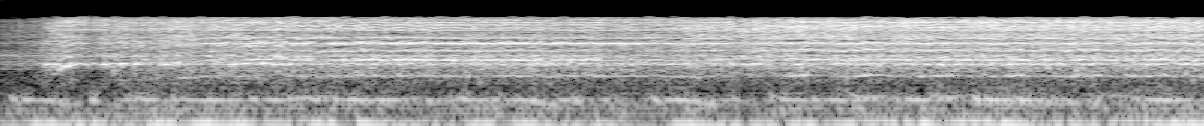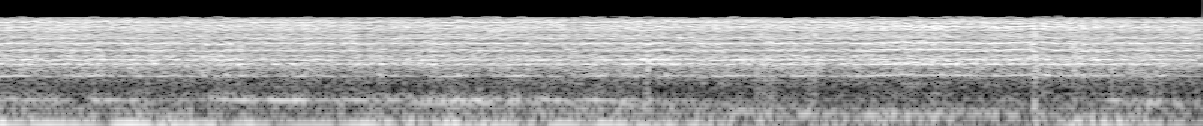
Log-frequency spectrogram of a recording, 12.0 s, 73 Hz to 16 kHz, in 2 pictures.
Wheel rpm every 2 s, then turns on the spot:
130, 160, 160, 170, 160, 160.
none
